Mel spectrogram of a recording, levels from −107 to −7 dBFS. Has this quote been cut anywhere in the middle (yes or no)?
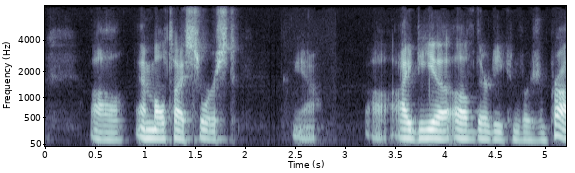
no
